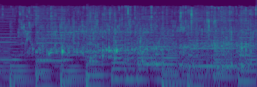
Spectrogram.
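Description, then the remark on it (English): Water pours steadily into a large pot, a continuous splashing stream with gurgling pulses and a resonant tone that shifts as it fills, moderately loud with no voices. “She filled it with water and put it over a fire.”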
